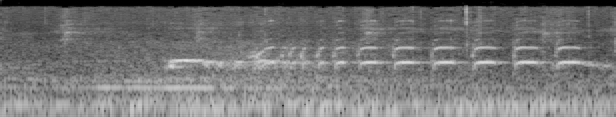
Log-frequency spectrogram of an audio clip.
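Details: Local zebra dove song used as a lure to make other doves sing: one soft phrase of evenly spaced beaded coos rolling on for about two seconds, over a low background hum.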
